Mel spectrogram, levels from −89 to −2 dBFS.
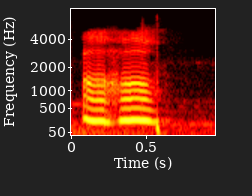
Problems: background sounds at intervals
